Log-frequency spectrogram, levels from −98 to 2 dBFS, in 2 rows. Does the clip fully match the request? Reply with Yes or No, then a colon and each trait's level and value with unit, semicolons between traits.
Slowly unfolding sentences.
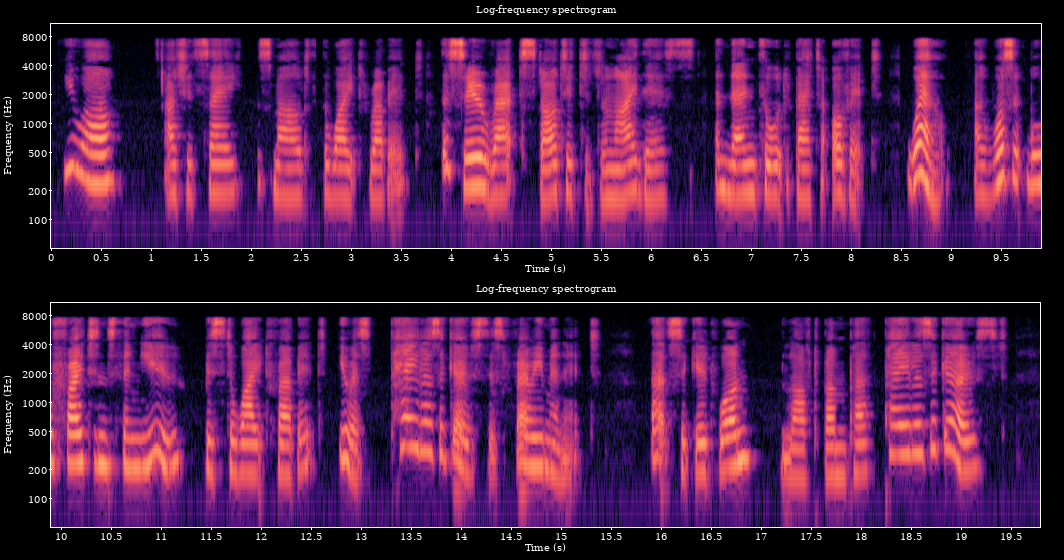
No: average, 155 wpm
